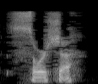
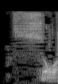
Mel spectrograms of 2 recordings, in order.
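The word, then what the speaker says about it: Saoirse: So that is pronounced Sorsha. – Sorsha. – Just so you know. I saw that on Oprah.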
